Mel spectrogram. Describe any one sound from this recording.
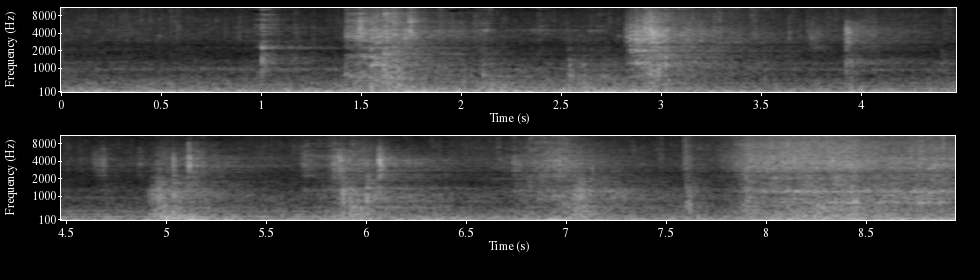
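Heavy stone rings turn with grinding clunks.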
